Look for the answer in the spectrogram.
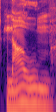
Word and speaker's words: Naoum: also J-U-S-U-F, Naum, also N-A-O-U-M, fast wie der Nao.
